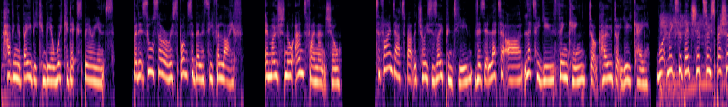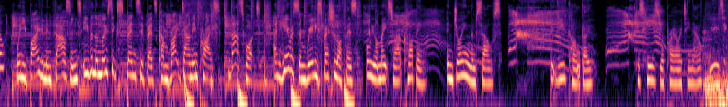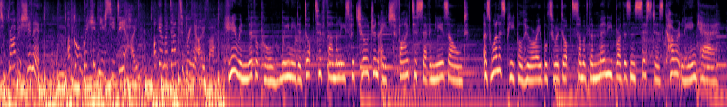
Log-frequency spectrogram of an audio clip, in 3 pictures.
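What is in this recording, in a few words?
UK female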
